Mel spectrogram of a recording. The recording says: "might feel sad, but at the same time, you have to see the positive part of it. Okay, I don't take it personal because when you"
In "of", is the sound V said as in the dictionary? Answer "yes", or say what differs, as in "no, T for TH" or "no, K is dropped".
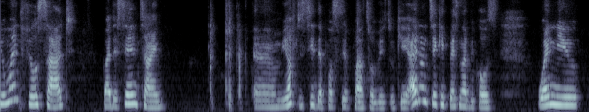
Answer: yes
